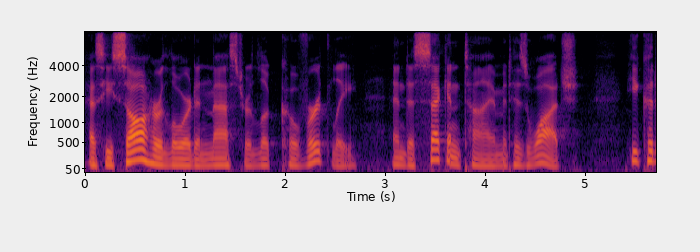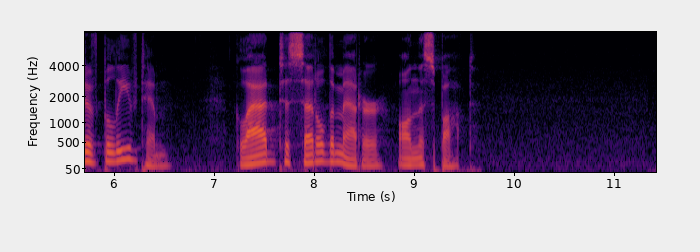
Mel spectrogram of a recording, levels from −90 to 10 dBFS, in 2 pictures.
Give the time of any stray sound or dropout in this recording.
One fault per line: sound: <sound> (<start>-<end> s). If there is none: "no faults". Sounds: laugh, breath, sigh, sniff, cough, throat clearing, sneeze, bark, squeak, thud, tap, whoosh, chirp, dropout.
no faults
